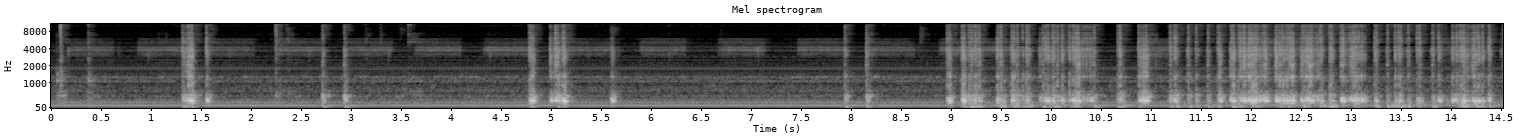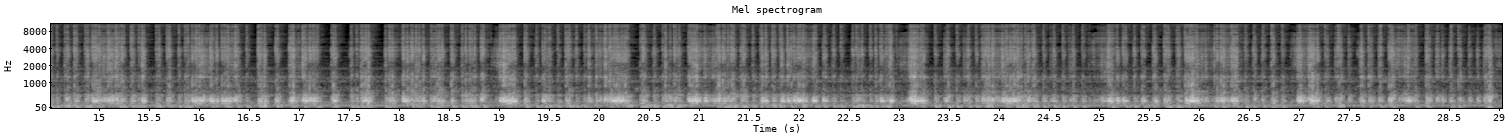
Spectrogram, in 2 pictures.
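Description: Hard disk drive inside a Dell Dimension 4700 desktop computer, recorded from inside the case: a few scattered seek clicks over the steady hum of the running machine. About nine seconds in, it breaks into continuous rapid clicking and chattering from heavy disk activity.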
